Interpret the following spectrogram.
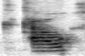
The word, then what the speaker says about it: cacao: how you say it cacao or cacao I see a CEO okay so not Coco but cow and then you can add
